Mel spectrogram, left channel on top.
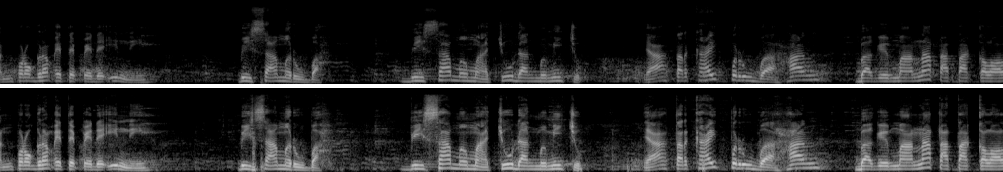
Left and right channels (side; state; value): left; quieter; 10.3 dB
